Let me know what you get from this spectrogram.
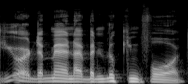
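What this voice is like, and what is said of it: Failed attempt at German accent. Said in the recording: “That wasn't a German accent. It should have been a German accent.”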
